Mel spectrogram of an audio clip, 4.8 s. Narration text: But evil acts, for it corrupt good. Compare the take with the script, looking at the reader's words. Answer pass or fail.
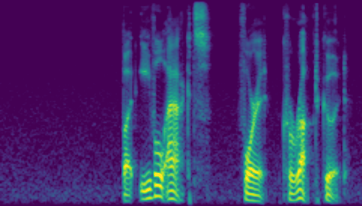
pass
